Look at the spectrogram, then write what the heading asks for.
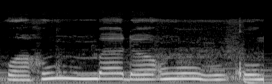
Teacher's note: Kedua ada ikhfa syafawi yaitu apabila mim sukun bertemu dengan ba maka membacanya dengan menyamarkan suara mim dan dengan suara dengung atau guna selama satu alif atau dua harakat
